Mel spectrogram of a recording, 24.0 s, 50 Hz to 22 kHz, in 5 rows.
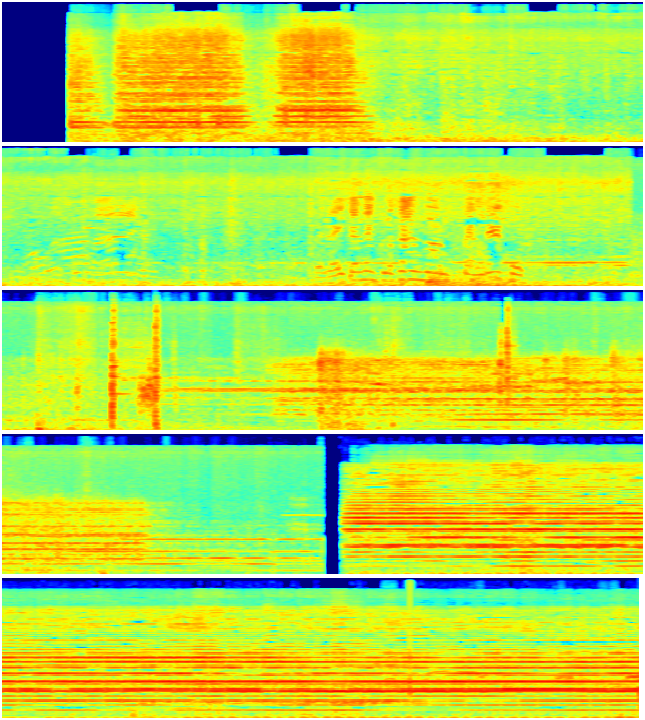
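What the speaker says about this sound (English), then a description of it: "Motorists were forced to abandon a car stranded on level crossing before it was struck by 2 trains." A train horn blares as two trains strike a car stranded on a level crossing, loud rumbling and a sudden clattering burst, then a sustained horn blast continues.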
